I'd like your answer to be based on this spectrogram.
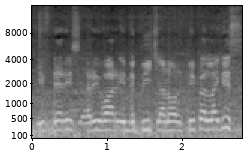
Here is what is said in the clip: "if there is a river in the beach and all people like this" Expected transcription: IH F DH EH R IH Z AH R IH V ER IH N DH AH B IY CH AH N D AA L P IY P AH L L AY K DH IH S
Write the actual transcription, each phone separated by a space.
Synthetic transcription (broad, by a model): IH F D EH R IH S AH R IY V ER IH N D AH B IY CH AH N AA L P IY P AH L L AY K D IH S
